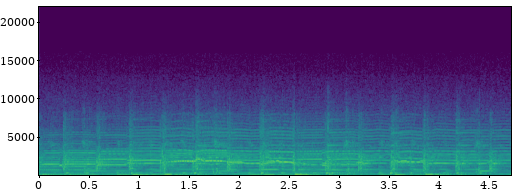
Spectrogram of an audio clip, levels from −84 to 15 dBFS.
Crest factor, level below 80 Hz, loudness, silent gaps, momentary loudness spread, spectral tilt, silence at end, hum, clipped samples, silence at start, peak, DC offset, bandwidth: 12 dB; -38 dBFS; -14 LUFS; none; 5 LU; -4 dB/octave; 0 s; none; under 0.1%; 0 s; -4 dBFS; under 0.1%; 11.5 kHz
